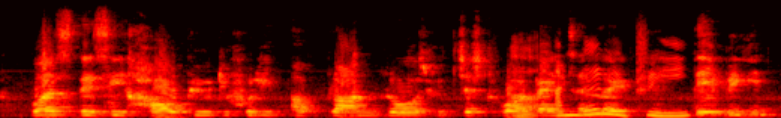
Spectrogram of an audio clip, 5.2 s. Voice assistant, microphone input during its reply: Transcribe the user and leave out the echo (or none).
uh, under a tree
